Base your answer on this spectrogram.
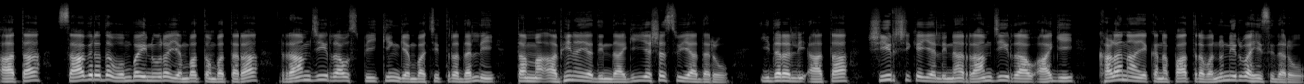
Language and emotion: Kannada, neutral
